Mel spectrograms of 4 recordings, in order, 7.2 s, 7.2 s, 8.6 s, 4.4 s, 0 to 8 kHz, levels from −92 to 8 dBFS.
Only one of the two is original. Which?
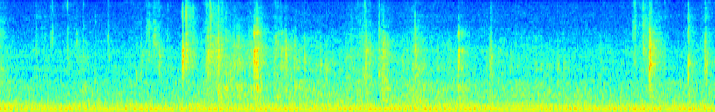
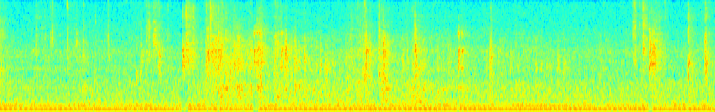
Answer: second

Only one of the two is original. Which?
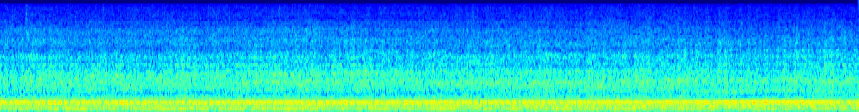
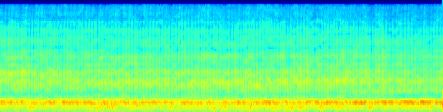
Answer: first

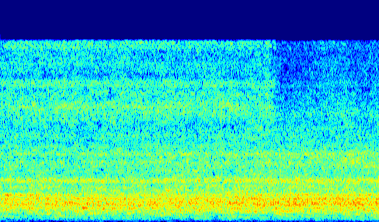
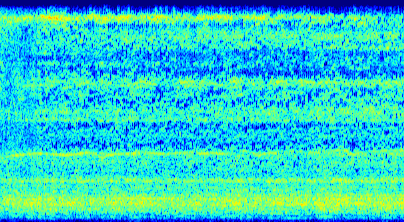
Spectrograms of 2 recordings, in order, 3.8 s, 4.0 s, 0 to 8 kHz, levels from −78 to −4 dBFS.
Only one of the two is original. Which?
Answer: second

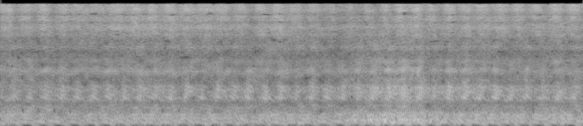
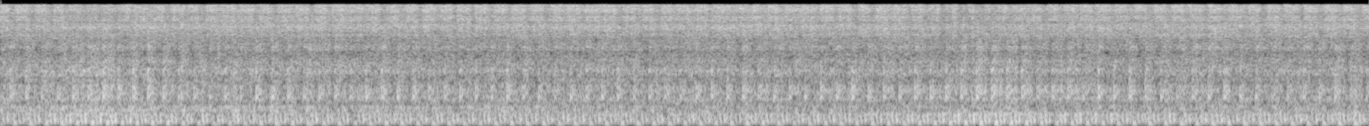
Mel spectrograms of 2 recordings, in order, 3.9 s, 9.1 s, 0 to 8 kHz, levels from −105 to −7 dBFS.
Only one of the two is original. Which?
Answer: second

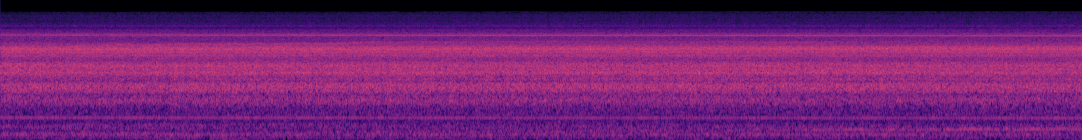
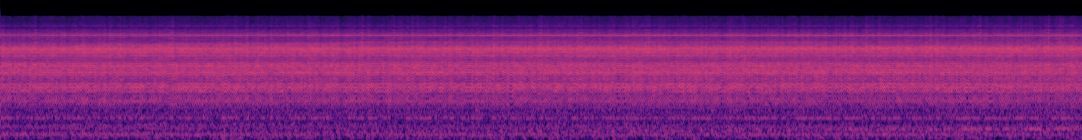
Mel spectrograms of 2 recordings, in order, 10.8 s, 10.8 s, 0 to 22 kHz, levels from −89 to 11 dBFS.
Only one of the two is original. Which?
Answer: first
